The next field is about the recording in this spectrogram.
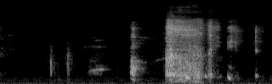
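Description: A man's back being cracked with the air forced out of his lungs: a few short, soft bursts, then a loud breathy blast lasting about a third of a second, followed by a few short, quieter vocal bursts.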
